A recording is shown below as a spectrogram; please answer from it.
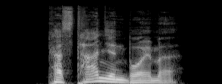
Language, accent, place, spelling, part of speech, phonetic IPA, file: German, Germany, Berlin, Kastanienbäume, noun, [kasˈtaːni̯ənˌbɔɪ̯mə], De-Kastanienbäume.ogg
- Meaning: nominative/accusative/genitive plural of Kastanienbaum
